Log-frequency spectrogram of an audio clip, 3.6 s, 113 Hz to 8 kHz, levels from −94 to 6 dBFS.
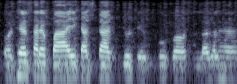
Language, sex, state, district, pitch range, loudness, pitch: Hindi, male, Chhattisgarh, Korba, 150-160 Hz, -16 LUFS, 155 Hz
